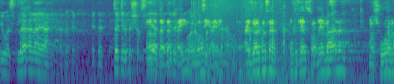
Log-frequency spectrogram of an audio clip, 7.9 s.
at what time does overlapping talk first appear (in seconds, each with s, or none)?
2.9 s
